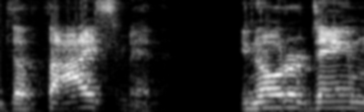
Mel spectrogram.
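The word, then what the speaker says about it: Theismann: name his pronunciation to Theisman you Notre Dame like PR guy so it was Theisman for the Heisman okay so his name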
